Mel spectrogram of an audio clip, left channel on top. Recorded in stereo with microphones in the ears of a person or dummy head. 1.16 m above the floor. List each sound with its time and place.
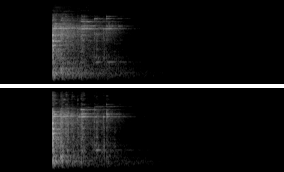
0.5 s breaking glass: 30° right (ahead or behind), 0.8 m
